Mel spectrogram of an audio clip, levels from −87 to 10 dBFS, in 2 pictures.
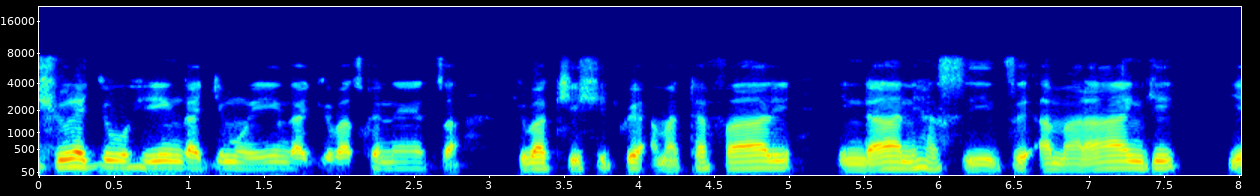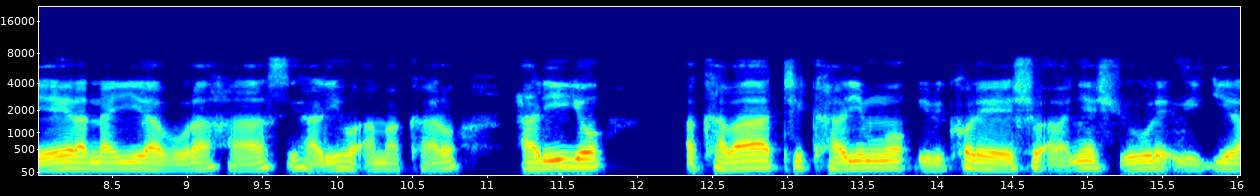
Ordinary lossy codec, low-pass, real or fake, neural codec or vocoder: Opus, 16 kbps; 7.2 kHz; real; none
